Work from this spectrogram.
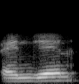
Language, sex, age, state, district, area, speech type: Hindi, male, 18-30, Madhya Pradesh, Harda, urban, conversation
